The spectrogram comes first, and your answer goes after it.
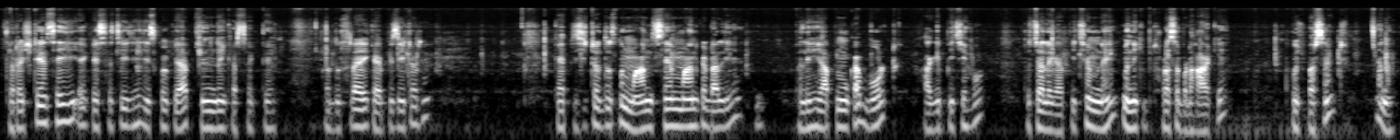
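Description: Man, TV repair tutor, chatty and relaxed, phone mic over the bench, faint hiss. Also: mid-range voice, a little fast. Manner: conversational, keeps adding "है ना" and "दोस्तों". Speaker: TV repair instructor. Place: workshop bench, voice behind handheld phone camera.

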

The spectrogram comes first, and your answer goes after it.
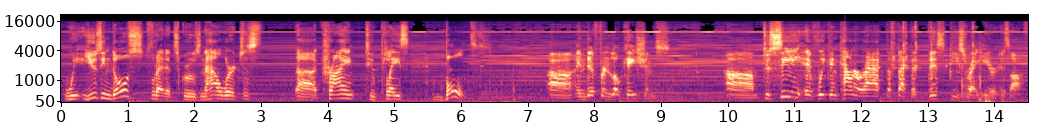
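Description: A man's voice: on the high side, sing-song, takes it slowly, over music. A man in his thirties, a vlogger, casually explaining a hands-on repair job in his home garage and thinking aloud as he works. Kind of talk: casual DIY vlog.

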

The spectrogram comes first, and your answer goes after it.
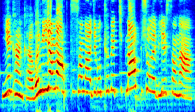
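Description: A woman's voice: extremely high pitch, expressive, quick pace, pushed and bright, faint music behind, full character voice. A woman voicing Sanfi, a sleepy and grumpy young woman friend in a game role-play, who grumbles and complains in a drowsy, baffled way.

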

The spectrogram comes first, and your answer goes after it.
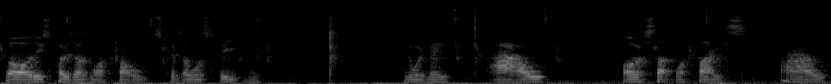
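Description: A tired man talks his way through a trucking game in a flat, even voice, restarting sentences and trailing off as he goes. His voice echoes around the room, and faint noise sits underneath it. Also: on the low side, measured pace, vocal fry, long pauses. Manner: rambling, hesitant, with many restarts and filler. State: tired, yawning. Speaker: gaming YouTuber. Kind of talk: casual gameplay commentary.

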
